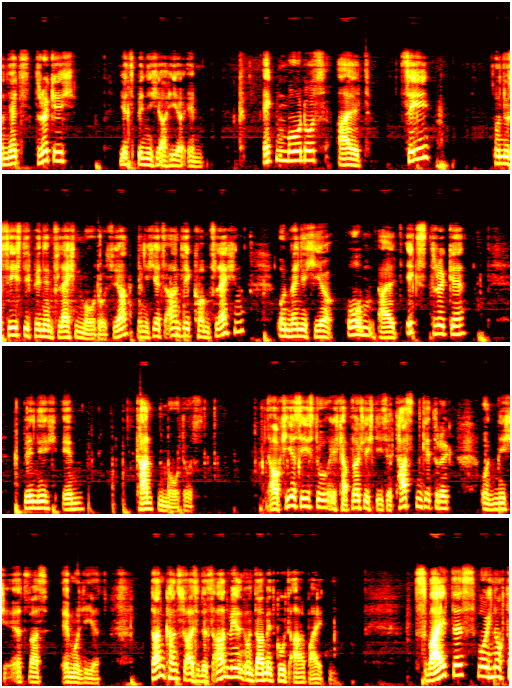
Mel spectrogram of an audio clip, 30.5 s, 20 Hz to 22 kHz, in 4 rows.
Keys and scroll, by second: 6.8 alt+c, 14.4 alt+x.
